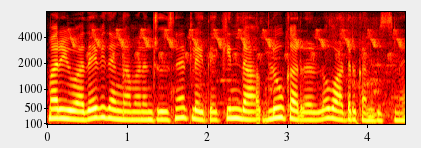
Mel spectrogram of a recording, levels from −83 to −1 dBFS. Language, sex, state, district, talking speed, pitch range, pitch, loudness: Telugu, female, Telangana, Mahabubabad, 135 wpm, 205-235 Hz, 210 Hz, -15 LUFS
